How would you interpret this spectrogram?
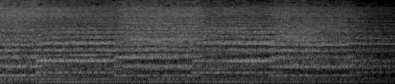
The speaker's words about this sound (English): A dike also burst in Meersten, which forced an immediate mass evacuation of people, with the town alarm sirens going off.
